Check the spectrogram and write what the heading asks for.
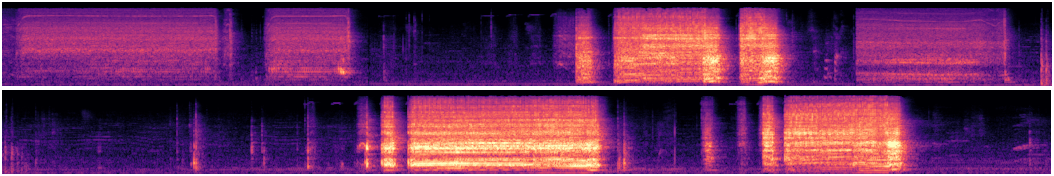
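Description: Makita cordless drill running in about six short bursts as it bores into the edge of wooden boards; the early bursts are lighter, and the three later ones are louder with the motor under load. Small knocks from handling the boards fall in the gaps.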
